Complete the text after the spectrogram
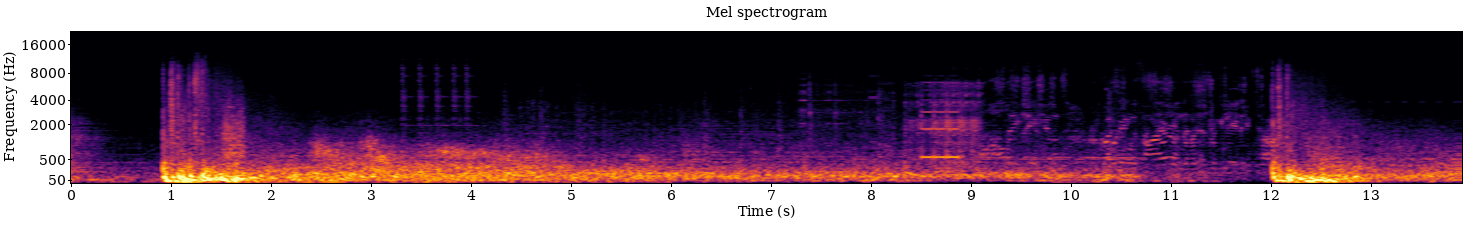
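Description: Heavy naval guns fire with deep booming blasts that rumble away.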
